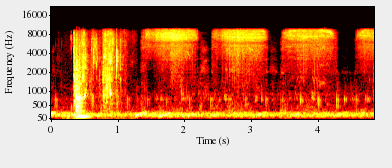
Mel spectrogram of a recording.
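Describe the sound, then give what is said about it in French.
A snake hisses in several long, steady bursts separated by short pauses, following a brief rustling sound at the start, over a low bubbling background. “Dis-nous, sorcier qu'est-ce qu'on met maintenant dans la marmite On va mettre un serpent.”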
